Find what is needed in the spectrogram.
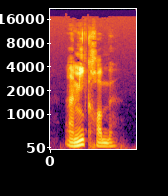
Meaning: microbe
- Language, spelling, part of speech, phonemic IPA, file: French, microbe, noun, /mi.kʁɔb/, Fr-microbe.ogg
